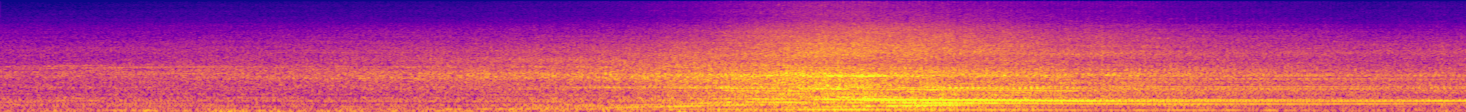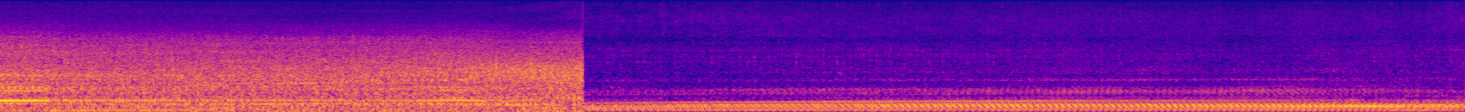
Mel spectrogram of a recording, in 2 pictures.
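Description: Car engines as cars drive off: one car accelerates past, its engine pitch rising and at its loudest about a third of the way in, then steady. Near the two-thirds mark the sound switches abruptly to a steady, lower engine running.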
